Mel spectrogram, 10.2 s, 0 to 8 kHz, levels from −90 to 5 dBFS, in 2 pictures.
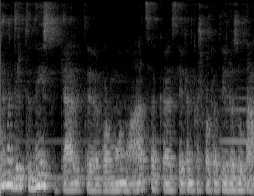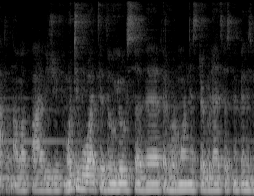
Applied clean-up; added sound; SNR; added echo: none; Wind instrument, woodwind instrument; 20 dB; reverberation time 0.7 s.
